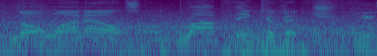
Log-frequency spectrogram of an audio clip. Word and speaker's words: Ninkovich: Rob Ninkovich.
